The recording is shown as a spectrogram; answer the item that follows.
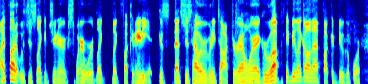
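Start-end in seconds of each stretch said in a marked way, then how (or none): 6.2-7.2 put-on disparaging tone, quieter. Recalling how people talked where the speaker grew up, imitating a disparaging tone. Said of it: "in such a disparaging tone".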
